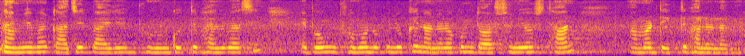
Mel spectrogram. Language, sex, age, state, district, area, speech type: Bengali, female, 18-30, West Bengal, Purba Bardhaman, urban, spontaneous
